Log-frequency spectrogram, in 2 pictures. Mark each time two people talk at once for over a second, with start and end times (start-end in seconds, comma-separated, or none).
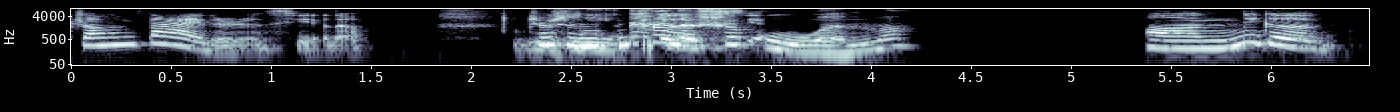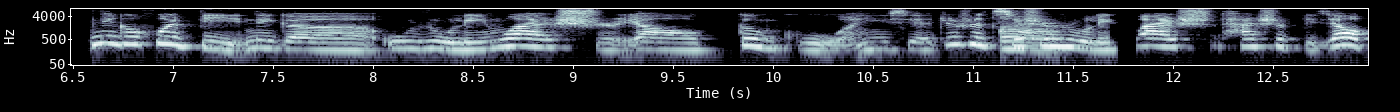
2.3-3.5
